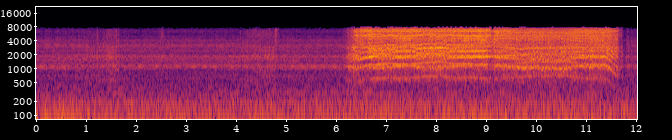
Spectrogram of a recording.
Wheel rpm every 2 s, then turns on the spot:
10, 0, 0, 100, 160, 140.
none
